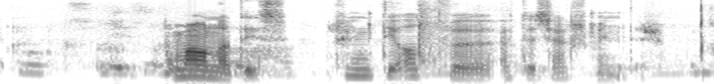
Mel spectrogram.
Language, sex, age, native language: Icelandic, male, 14, Icelandic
